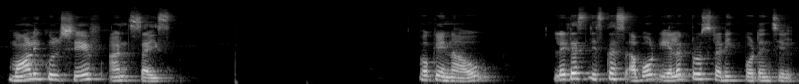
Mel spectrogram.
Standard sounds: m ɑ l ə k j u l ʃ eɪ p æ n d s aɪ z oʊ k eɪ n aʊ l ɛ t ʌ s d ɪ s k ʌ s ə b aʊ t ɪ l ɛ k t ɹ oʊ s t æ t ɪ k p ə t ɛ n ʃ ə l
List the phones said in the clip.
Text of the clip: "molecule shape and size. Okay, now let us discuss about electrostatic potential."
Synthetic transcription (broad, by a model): m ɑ l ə k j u l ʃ eɪ f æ n d s aɪ s oʊ k eɪ n aʊ l ɛ t ʌ s d ɪ s k ʌ s ə b aʊ t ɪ l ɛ k t ɹ oʊ s t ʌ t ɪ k p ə t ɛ n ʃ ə l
